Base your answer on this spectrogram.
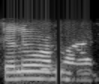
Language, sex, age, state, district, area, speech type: Hindi, female, 60+, Uttar Pradesh, Bhadohi, rural, conversation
